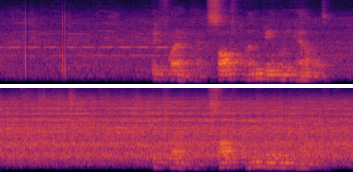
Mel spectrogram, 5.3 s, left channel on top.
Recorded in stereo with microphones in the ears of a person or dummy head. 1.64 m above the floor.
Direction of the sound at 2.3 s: 50° left (ahead or behind).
